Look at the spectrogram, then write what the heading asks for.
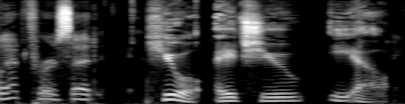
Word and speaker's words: Huel: Huel, H-U-E-L. Huel, like the dude from Breaking Bad.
